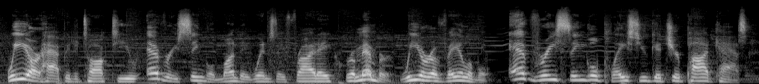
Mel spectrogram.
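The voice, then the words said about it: Messed up voice. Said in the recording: “my voice is still messed up, man”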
